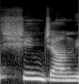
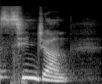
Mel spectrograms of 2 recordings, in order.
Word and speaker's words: Xinjiang: E, aynı şekilde Çinlilerin bölgeye verdikleri yeni topraklar anlamına gelen Xinjiang adı da gayet ideolojik. E, bu e, terim Türkçe'de Şincan ya da Sincan diye telaffuz ediliyor.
